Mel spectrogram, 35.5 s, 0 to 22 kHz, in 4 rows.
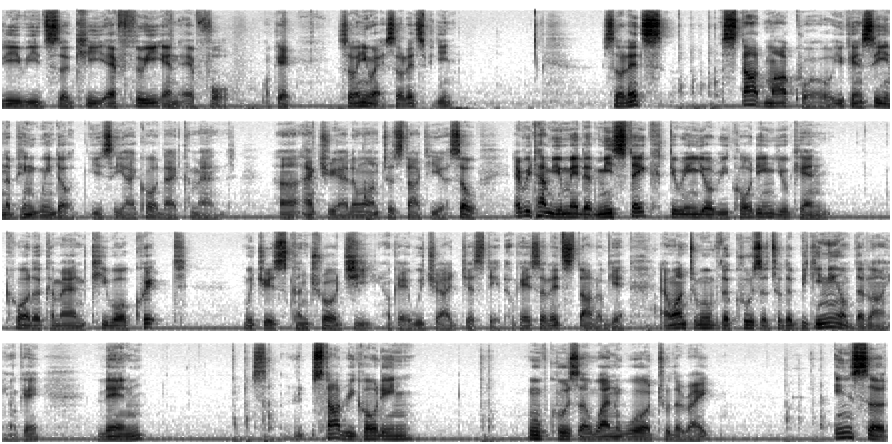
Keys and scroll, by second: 11.9 Home, 12.4 ctrl+g, 23.5 r, 24.1 d, 29.2 scroll, 31.4 v.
